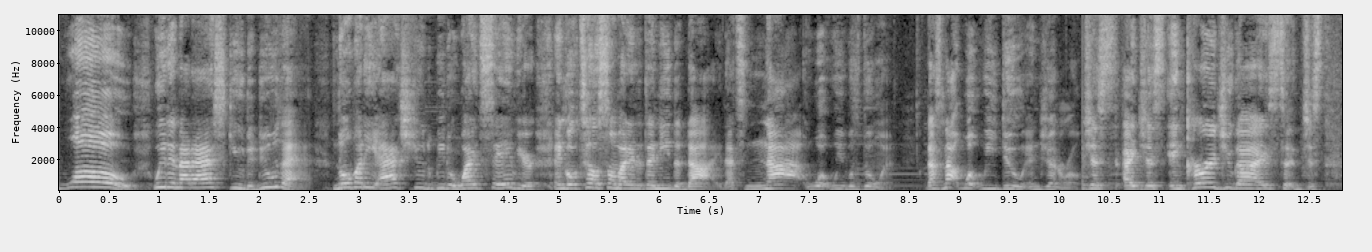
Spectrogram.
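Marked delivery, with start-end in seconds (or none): none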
